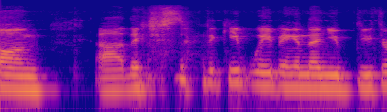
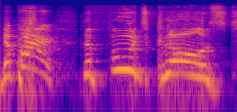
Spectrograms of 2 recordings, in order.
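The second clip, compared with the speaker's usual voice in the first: gruff, very high, slow, drawn-out call; 12 semitones higher, 9 dB louder than usual. Recalling asking for food, answered by Sybil: gruff Sybil voice. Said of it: "you get the gruff voice of Sybil going".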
